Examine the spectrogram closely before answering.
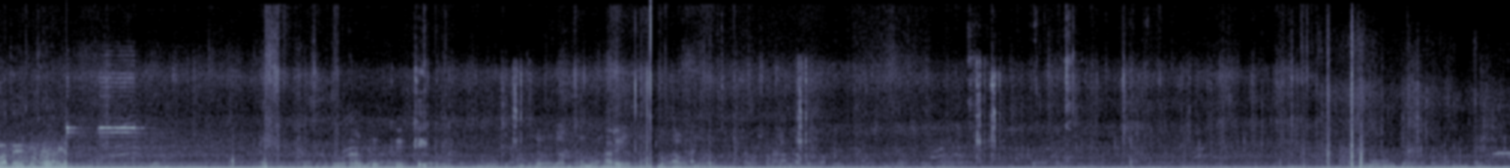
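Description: Several men talk in a murmur nearby outdoors.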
